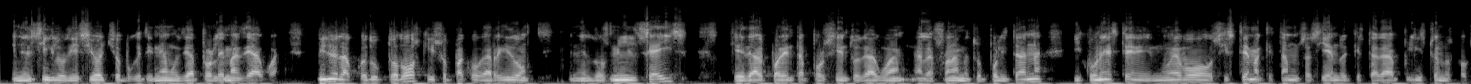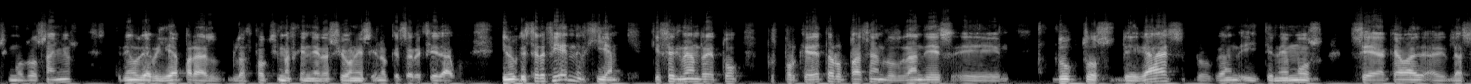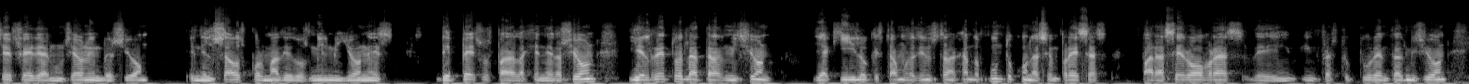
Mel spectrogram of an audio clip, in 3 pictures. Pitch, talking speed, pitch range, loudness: 100 Hz, 180 wpm, 95-110 Hz, -20 LUFS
